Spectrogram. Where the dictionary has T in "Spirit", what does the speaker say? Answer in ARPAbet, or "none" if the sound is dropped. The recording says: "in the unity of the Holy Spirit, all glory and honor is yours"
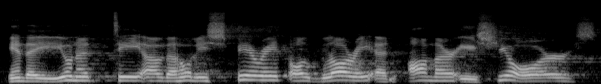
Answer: T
